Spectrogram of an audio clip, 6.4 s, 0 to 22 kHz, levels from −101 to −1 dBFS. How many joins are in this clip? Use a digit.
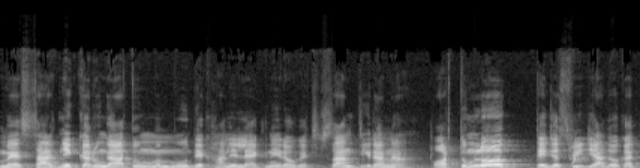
1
